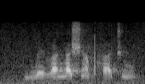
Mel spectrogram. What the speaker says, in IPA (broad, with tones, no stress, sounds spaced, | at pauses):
i˨ w ɛ˨ β a˦ ŋ a˦ ʃ ã˦ pʰ a˨ t͡ʃ ũ˦˨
